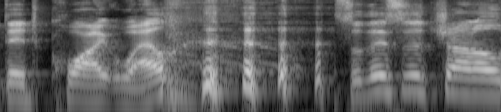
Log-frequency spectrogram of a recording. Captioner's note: laughs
